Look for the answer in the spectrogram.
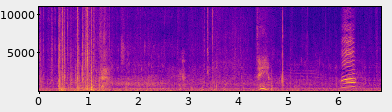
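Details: A Canada goose defending a boat, apparently treating it as its own, gives harsh, breathy hisses, then two loud, nasal honks near the end, with people shouting and a dog present throughout.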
